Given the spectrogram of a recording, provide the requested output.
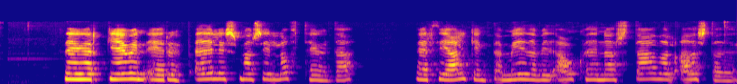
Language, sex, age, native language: Icelandic, female, 30-39, Icelandic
